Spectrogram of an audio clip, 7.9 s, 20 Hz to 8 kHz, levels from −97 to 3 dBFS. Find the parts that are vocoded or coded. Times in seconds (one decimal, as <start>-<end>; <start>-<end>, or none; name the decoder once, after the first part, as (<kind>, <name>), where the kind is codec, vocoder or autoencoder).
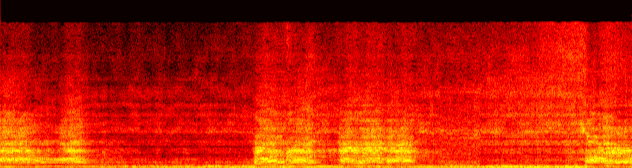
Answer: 0.0-5.5 (codec, SNAC); 6.0-7.9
